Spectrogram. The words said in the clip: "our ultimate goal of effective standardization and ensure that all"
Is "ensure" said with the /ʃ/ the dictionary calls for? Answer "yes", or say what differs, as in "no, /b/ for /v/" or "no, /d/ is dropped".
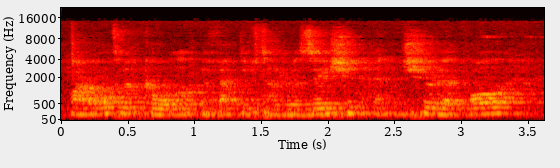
yes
